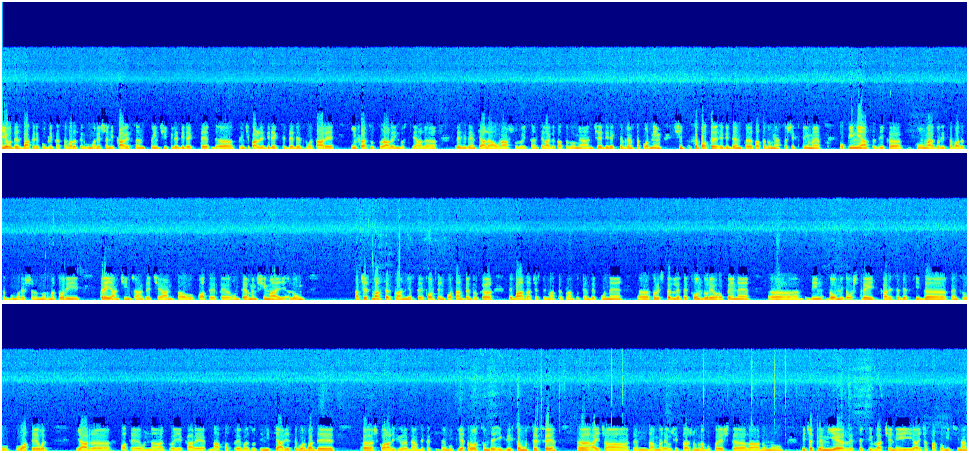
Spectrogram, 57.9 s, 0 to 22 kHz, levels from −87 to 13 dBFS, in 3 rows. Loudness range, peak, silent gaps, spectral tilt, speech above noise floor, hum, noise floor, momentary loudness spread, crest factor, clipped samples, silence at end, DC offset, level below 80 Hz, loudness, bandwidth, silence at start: 2 LU; -4 dBFS; none; -6 dB/octave; 24 dB; none; -42 dBFS; 8 LU; 14 dB; under 0.1%; 0 s; under 0.1%; -44 dBFS; -18 LUFS; 15.5 kHz; 0 s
